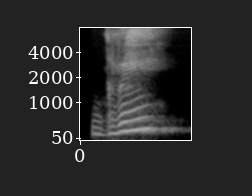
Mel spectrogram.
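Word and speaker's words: gris: Gree masculine grease feminine.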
